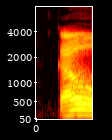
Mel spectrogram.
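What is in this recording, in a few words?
"kaok", Malay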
